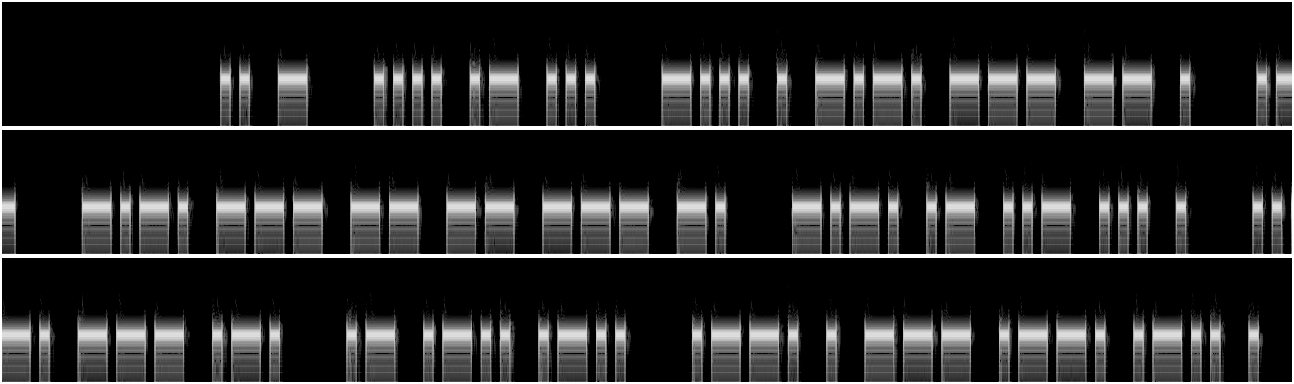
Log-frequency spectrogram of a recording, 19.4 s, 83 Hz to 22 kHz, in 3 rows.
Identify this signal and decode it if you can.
Morse code, heard as a keyed tone, about 25 wpm, 700 Hz. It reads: IT HAS BECOME A COMMON CAUSE FOR ALL PEOPLE
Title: Sentences from Top 1000 Words - Review Part 3 - 25wpm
